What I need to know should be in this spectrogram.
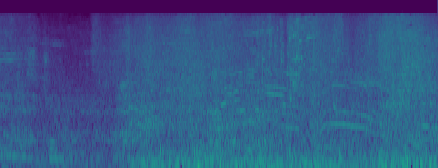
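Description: Magic blasts and zaps crackle loudly in a fantasy battle.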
